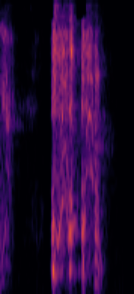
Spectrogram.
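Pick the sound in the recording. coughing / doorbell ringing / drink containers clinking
coughing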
